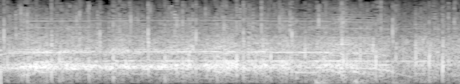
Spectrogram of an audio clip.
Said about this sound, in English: Thank you so much for being an amazing audience, Brighton. We've really loved you. And please, can I have a huge, huge, huge round of applause for the incredible Jessica Hynes.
